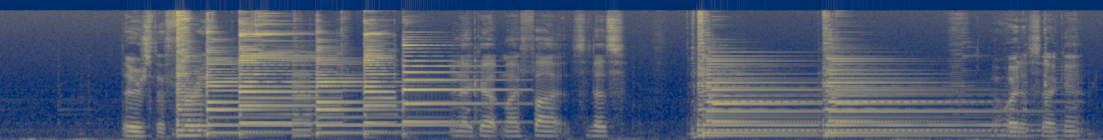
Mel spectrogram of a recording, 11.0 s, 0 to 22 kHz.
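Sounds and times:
acoustic guitar chord ringing: 1.6s - 5.6s, 6.9s - 11.0s.

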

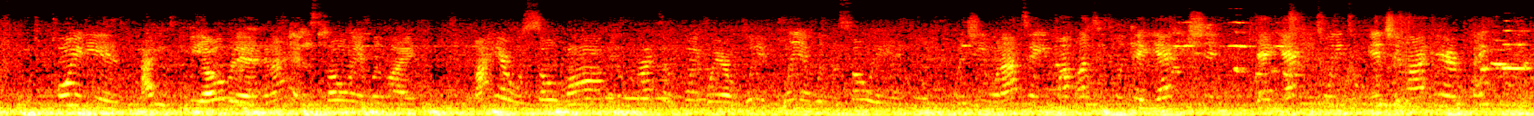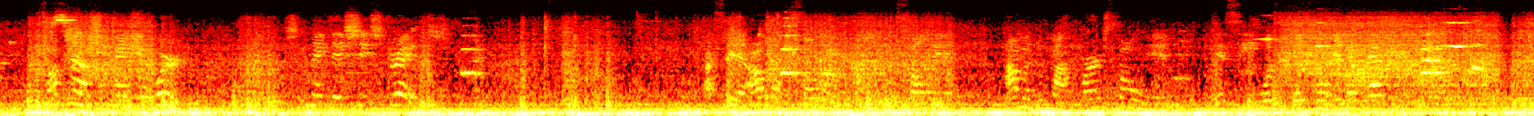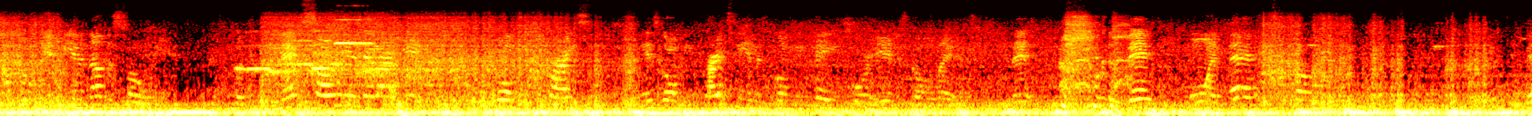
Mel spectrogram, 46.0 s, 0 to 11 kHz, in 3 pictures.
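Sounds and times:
passengers talking: 0.0s - 46.0s
train rumble inside coach: 0.0s - 46.0s.

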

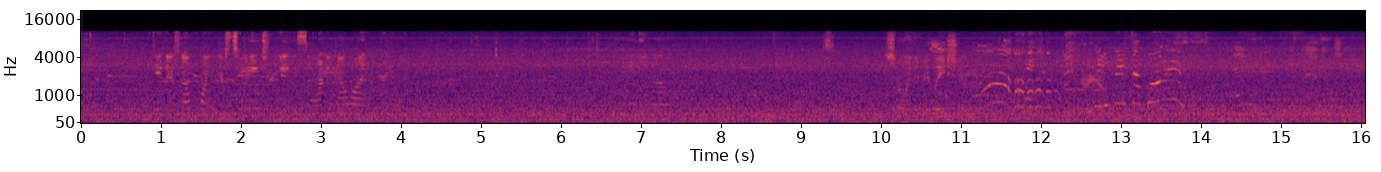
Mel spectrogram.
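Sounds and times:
road tyre and engine noise: 0.0s - 16.0s.

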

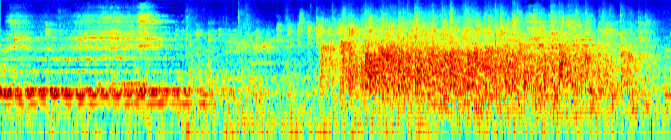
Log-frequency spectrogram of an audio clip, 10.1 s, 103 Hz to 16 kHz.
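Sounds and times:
music over sound system: 0.0s - 6.6s
audience applause: 4.8s - 9.9s.

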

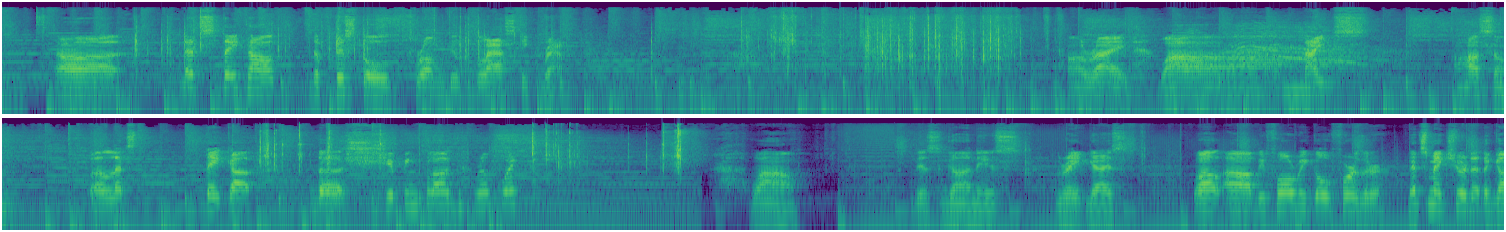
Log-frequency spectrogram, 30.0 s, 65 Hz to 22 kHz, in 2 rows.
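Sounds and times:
background music: 0.0s - 30.0s
plastic bag crinkling: 1.2s - 5.5s, 7.3s - 10.7s.

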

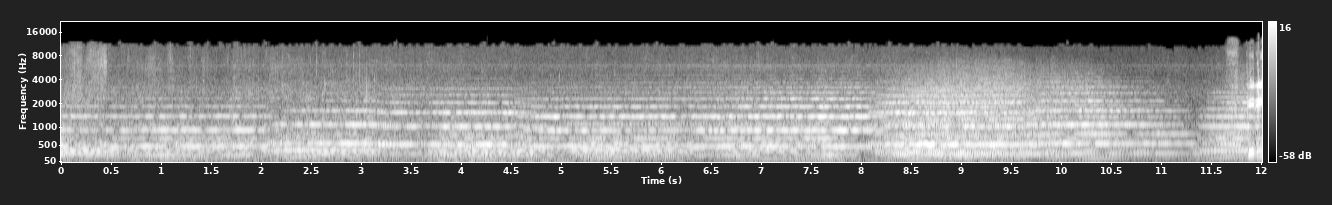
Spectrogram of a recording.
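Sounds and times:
brass band playing slow chords: 0.0s - 12.0s.

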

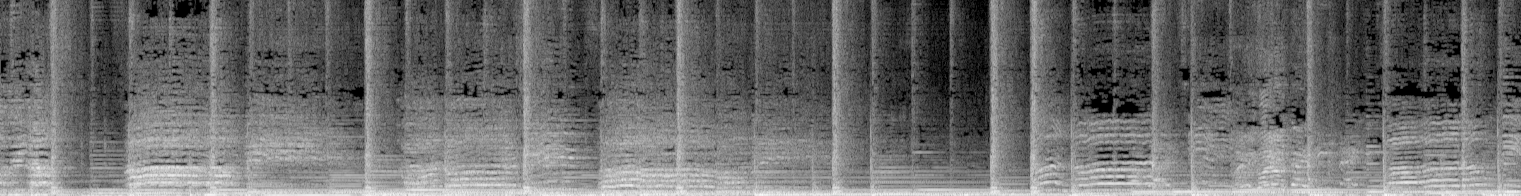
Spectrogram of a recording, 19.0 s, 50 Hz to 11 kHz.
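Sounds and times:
women's choir singing: 0.0s - 1.0s, 1.6s - 4.3s, 5.0s - 10.4s
bass notes: 0.0s - 19.0s.

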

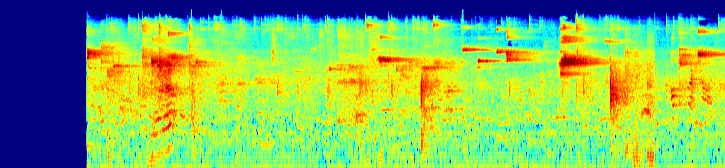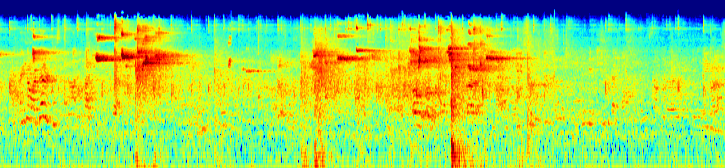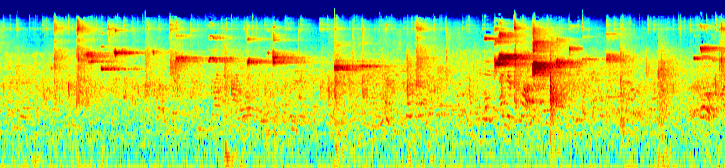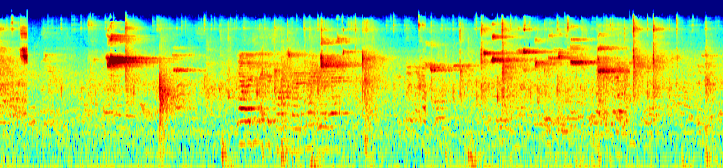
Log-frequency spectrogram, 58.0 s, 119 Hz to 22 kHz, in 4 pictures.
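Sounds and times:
shoe squeaks on wooden floor: 1.8s - 4.2s, 6.5s - 19.8s, 20.5s - 25.6s, 30.5s - 35.1s, 38.6s - 44.1s, 45.3s - 47.6s, 48.8s - 56.8s
voices chattering: 1.8s - 57.9s.

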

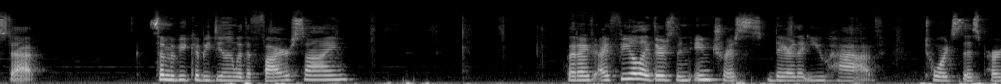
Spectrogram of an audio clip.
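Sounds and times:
cards shuffling: 3.5s - 6.0s, 7.9s - 9.2s.

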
